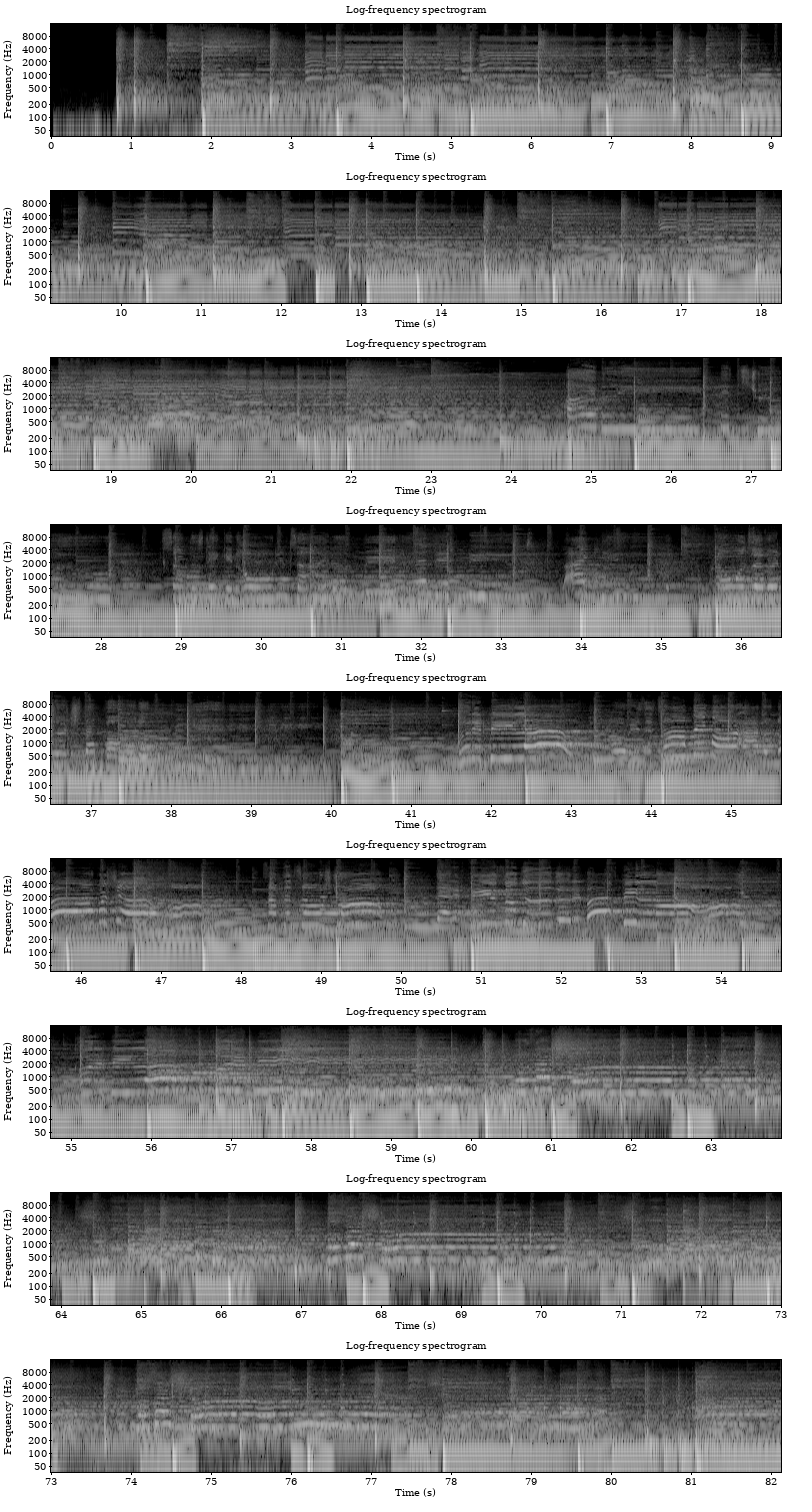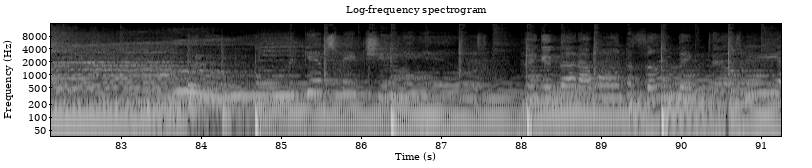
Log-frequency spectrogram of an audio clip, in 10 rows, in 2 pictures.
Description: もう超〜良いMidナンバー！！
80's R&B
